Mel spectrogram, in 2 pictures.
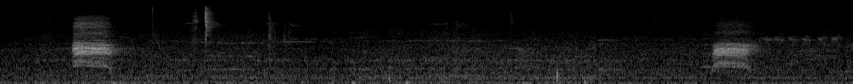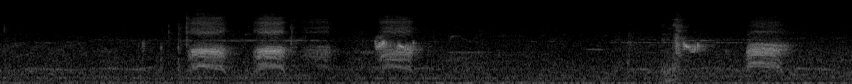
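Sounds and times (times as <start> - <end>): harsh bird cawing: 0.7 - 1.3, 7.1 - 8.3, 10.4 - 13.4, 15.4 - 16.6.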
